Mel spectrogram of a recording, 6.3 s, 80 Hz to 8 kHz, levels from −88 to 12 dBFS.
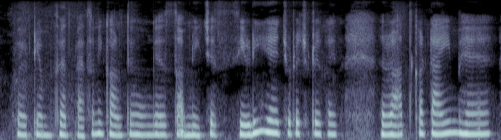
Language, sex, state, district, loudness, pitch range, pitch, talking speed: Hindi, female, Bihar, Patna, -15 LUFS, 200-220 Hz, 210 Hz, 145 wpm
